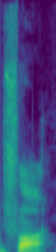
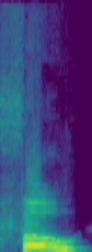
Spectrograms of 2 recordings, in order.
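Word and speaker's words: phở: Basically, like FA is if you wanted to say it like phonetically, I guess you would say it. Pho, FA. Yeah. That's how you would pronounce it properly.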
